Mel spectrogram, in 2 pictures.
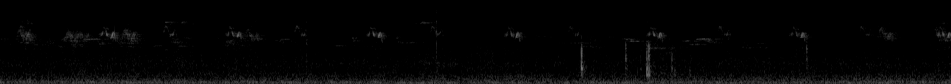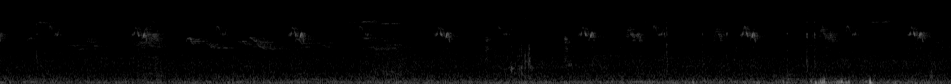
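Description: Small birds chirping: short high chirps repeat about one to two times a second, mixed with some lower twittering notes. Two faint clicks come about six seconds in.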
